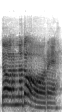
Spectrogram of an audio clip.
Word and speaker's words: Tornatore: I go into my Italiano. That's awesome. Isn't that, by the way, how you pronounce it? I do hope so. You know, when I'm in Italy and when I'm especially gregarious, that is exactly what I say.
